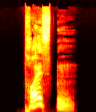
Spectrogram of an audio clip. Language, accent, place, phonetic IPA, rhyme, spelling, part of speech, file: German, Germany, Berlin, [ˈtʁɔɪ̯stn̩], -ɔɪ̯stn̩, treusten, adjective, De-treusten.ogg
- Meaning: 1. superlative degree of treu 2. inflection of treu: strong genitive masculine/neuter singular superlative degree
